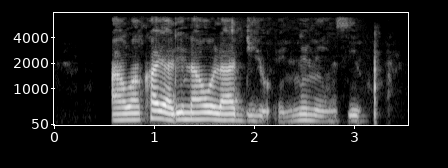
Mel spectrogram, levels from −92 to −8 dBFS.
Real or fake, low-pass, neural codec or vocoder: fake; 7.2 kHz; codec, 16 kHz, 16 kbps, FunCodec, trained on Chinese and English, 50 frames a second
